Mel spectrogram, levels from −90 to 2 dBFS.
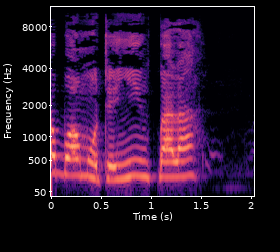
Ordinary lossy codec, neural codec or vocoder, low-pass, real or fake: MP3, 96 kbps; none; 9.9 kHz; real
